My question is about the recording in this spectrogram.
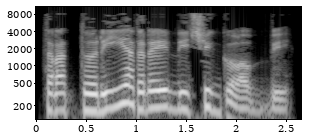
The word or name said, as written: Trattoria 13 Gobbi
